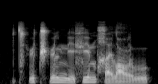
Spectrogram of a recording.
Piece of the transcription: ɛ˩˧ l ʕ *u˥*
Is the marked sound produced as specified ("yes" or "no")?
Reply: no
